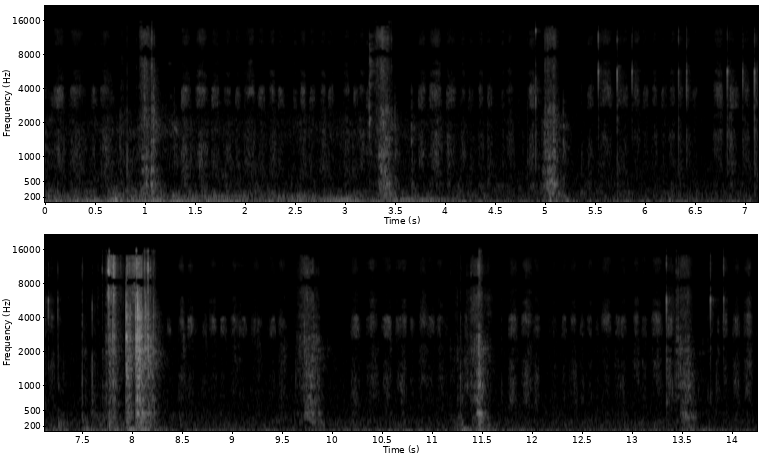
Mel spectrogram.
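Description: Cross Aventura fountain pen's nib writing cursive on paper: a faint, soft scratching, broken by short sharper strokes every second or two, the loudest about eight seconds in.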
